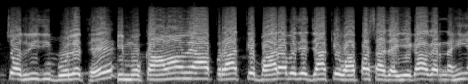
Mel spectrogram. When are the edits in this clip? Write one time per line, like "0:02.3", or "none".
0:01.2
